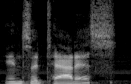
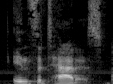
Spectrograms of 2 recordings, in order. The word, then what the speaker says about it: Incitatus: his his name is pronounced Incitatus. – Incitatus. – Okay. – Yeah. Thanks. Incitatus.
